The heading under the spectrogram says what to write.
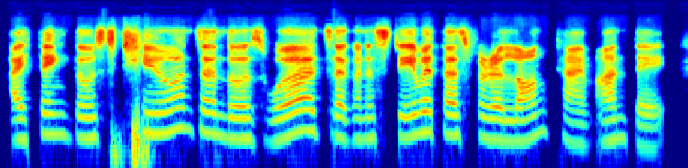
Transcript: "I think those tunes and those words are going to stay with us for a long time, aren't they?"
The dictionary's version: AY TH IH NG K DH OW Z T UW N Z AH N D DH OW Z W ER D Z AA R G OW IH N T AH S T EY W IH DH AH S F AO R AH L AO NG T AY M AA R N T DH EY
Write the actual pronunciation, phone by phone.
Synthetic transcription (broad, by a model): AY T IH NG K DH OW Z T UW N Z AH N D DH OW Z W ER D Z AA R G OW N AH S T EY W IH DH AH S F AO R AH L AO NG T AY M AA N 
